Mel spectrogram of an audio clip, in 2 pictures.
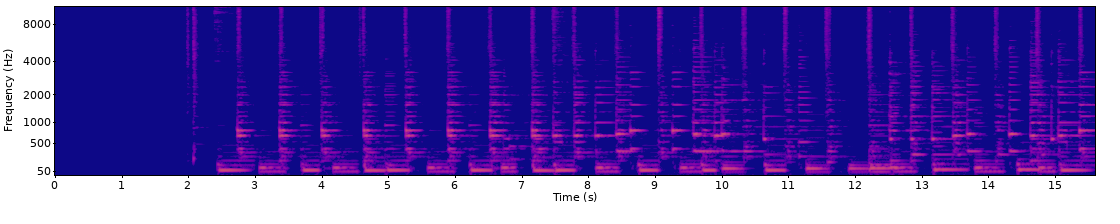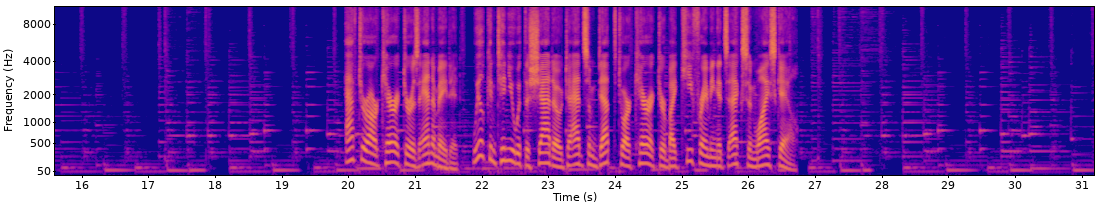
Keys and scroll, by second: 8.0 space, 21.1 super+s, 25.1 alt+z, 30.6 Escape.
